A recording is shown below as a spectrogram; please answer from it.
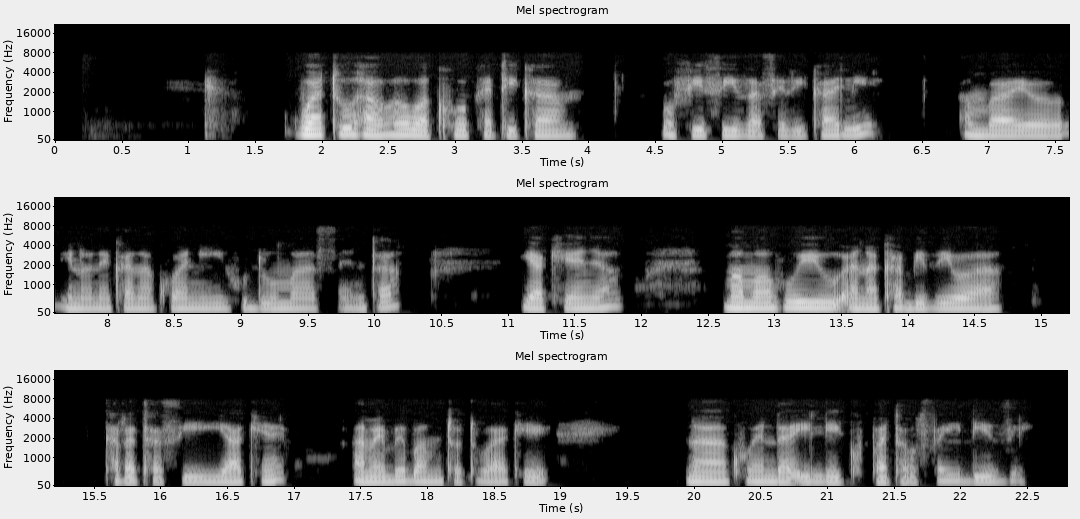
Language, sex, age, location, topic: Swahili, female, 18-24, Nakuru, government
